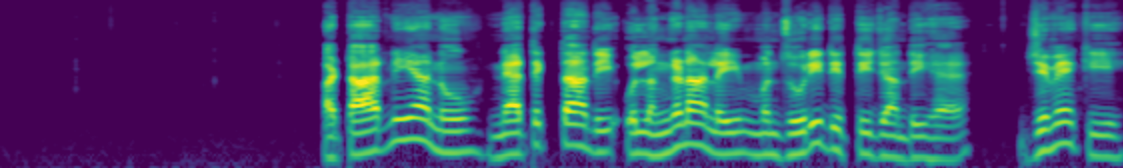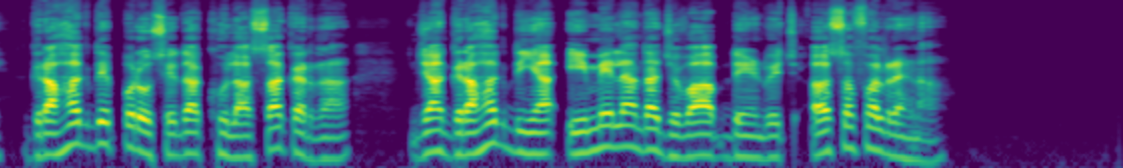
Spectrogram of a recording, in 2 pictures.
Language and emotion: Punjabi, neutral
